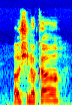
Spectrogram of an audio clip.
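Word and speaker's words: Oshi no Ko: Oshinoko is how it's pronounced, but official trailer.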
